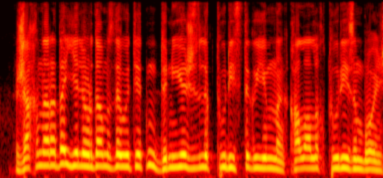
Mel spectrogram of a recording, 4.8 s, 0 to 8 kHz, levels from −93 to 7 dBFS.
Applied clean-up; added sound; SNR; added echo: none; none; none; none.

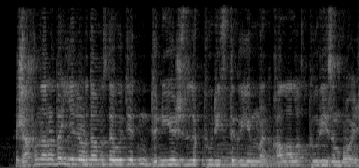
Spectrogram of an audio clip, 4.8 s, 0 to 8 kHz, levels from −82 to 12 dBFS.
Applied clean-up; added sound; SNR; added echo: none; Electric guitar / Strum; 16 dB; reverberation time 0.8 s.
